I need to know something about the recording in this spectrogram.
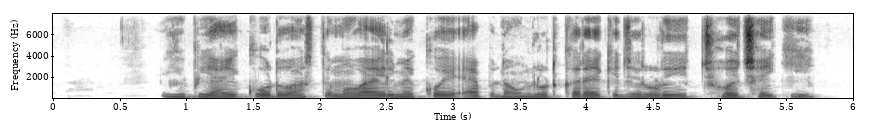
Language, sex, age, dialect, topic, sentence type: Maithili, male, 25-30, Angika, banking, question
